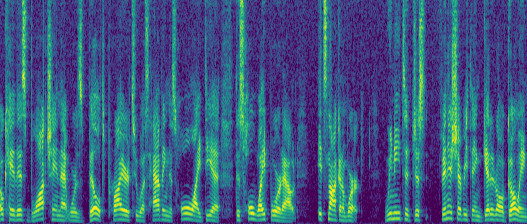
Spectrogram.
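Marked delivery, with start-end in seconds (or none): none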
